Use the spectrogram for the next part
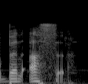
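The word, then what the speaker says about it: Bennacer: han har då arabiskt påbrå och, och skällde lite på mig för att han, jag för mig att uttalet ska vara Ben Asser.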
